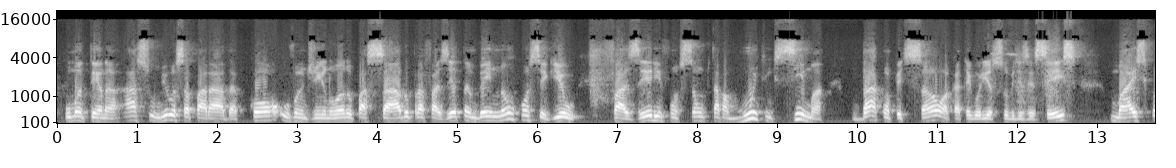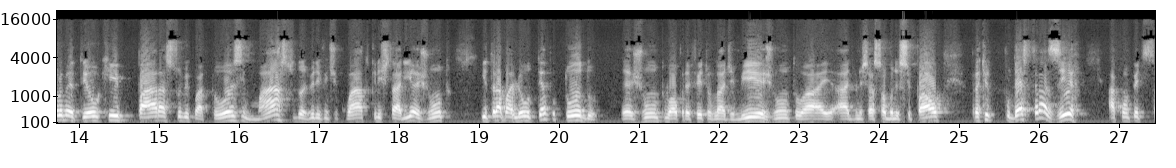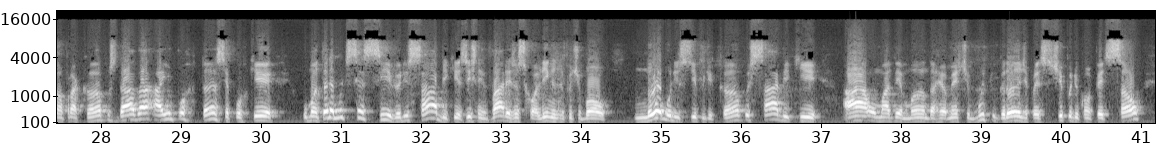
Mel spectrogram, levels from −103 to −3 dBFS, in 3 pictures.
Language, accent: Portuguese, Brazilian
